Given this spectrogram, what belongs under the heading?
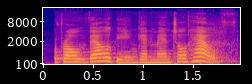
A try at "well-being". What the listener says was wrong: Well-being, so it's with a w, not with a v. So this is well-being. And also the stress is on well-being. Not not well-being, but well-being. So listen again to the mispronunciation there. Not, she says well-being, I believe.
